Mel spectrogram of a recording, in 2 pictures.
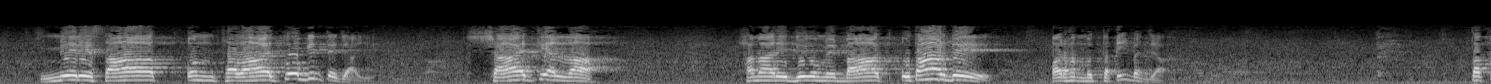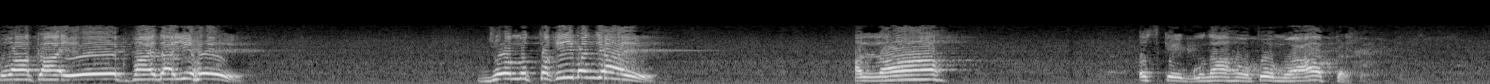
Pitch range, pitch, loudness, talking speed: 160-230 Hz, 190 Hz, -12 LUFS, 75 wpm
